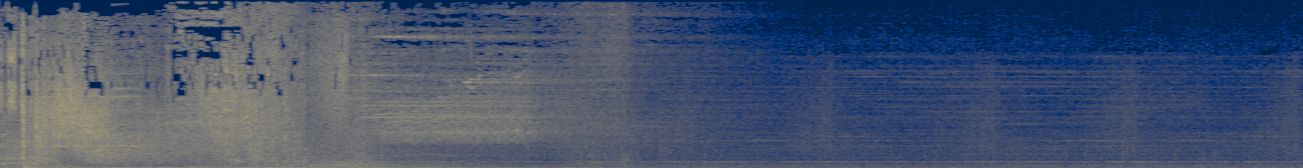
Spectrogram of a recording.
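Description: A game's victory fanfare swells and then fades into soft music.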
